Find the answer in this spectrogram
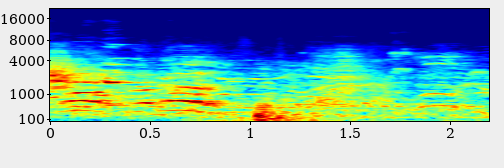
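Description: Crowd chatter in a large hall, opening with a short, harsh, loud parrot squawk, with a single dull thump about a second in.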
